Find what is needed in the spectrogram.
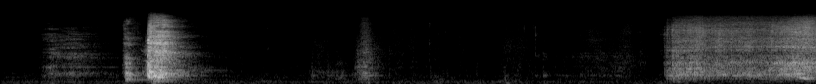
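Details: Real sneeze and first nose blow of the day: sharp indrawn breath, one loud sneeze with softer aftersound, then long honking nose blow with little mucus; sneeze.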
